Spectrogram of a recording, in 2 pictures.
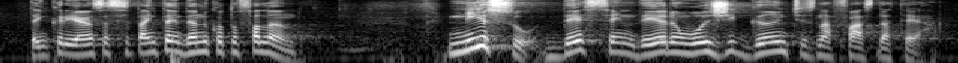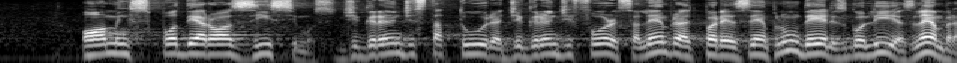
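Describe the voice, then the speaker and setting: Speaking at a moderate pace, a man has an unremarkable speaking voice, fairly high in pitch with ordinary variation. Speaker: pastor. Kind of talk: sermon.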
